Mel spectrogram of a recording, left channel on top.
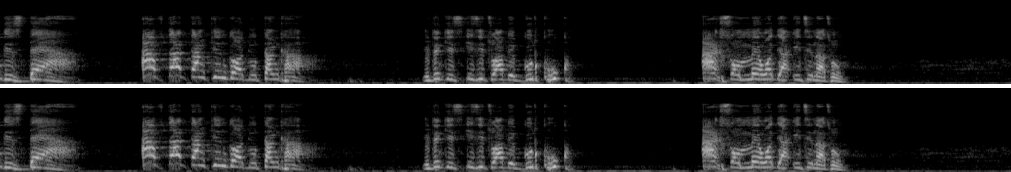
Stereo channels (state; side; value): identical; both; correlation 1.00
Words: is there. After thanking God, you thank her. You think it's easy to have a good cook? Ask some men what they are eating at home.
